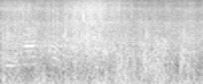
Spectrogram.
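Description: Steady roar of Niagara Falls' falling water close by, with wind and spray buffeting the microphone.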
